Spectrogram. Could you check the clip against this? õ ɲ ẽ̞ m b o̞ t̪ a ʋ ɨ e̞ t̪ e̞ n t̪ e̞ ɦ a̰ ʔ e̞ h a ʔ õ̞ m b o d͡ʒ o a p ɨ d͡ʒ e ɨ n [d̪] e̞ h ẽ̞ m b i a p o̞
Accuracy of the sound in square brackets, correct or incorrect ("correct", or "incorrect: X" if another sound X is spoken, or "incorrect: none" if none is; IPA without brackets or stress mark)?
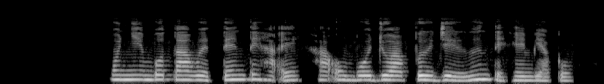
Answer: incorrect: t̪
